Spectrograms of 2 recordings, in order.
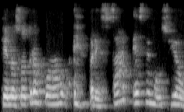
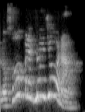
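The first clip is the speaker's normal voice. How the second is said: strict parent; 10 semitones higher than usual. Retold or imitated. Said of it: "los padres que le dicen a los niños".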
